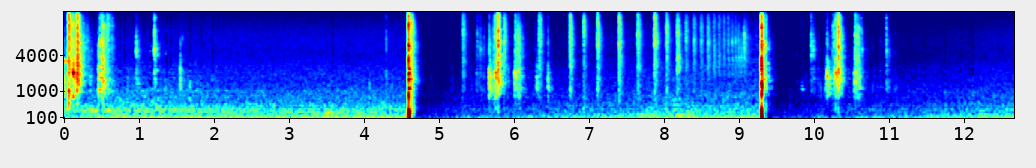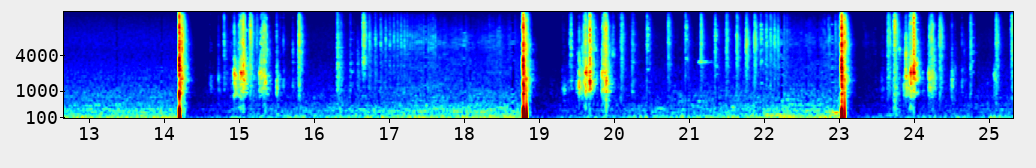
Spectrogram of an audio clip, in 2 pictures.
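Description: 666AF BB gun firing in a series of sharp, loud cracks about every five seconds, each followed by clicking and mechanical rattling of the gun between shots, with no voices.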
